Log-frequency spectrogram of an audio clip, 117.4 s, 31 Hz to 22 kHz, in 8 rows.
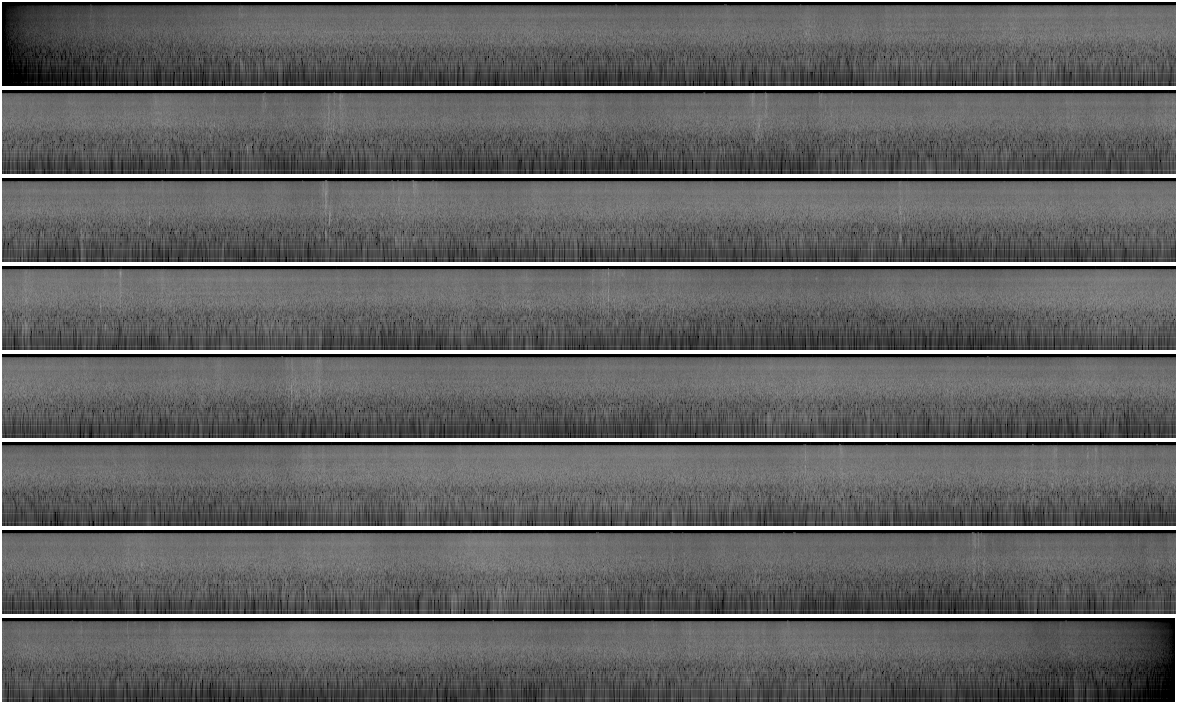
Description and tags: The sound of ocean waves breaking through rocks on the beach. Recorded in Caloundra using the Zoom H6 XY module.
